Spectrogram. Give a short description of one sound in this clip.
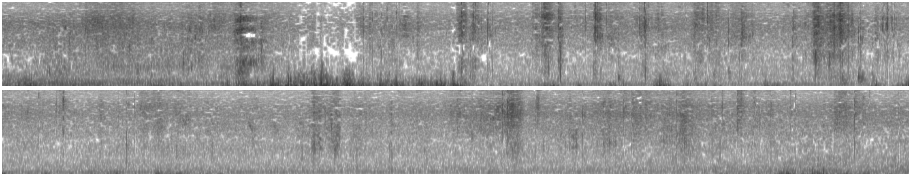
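Footsteps crunch through dry leaves and brush.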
